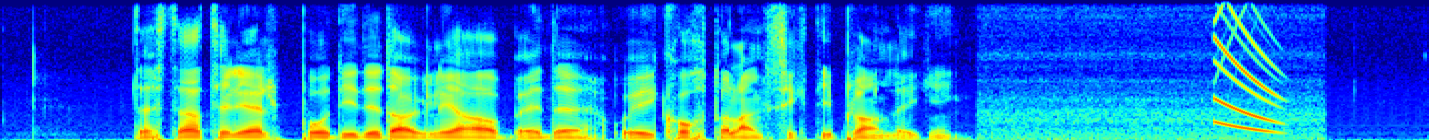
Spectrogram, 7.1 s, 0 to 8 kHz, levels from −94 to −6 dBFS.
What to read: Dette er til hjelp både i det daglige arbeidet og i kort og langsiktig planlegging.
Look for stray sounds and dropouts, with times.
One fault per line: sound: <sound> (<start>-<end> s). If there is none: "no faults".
sound: chirp (6.1-6.5 s)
